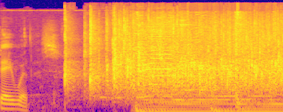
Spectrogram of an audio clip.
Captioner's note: audience applauds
